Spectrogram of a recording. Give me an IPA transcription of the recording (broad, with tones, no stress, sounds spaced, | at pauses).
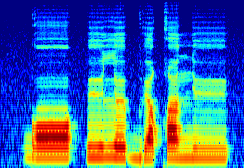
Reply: ɡ ɔ˦ | y˦ l ø˦ b y˨ q ʊ˦ n y˦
